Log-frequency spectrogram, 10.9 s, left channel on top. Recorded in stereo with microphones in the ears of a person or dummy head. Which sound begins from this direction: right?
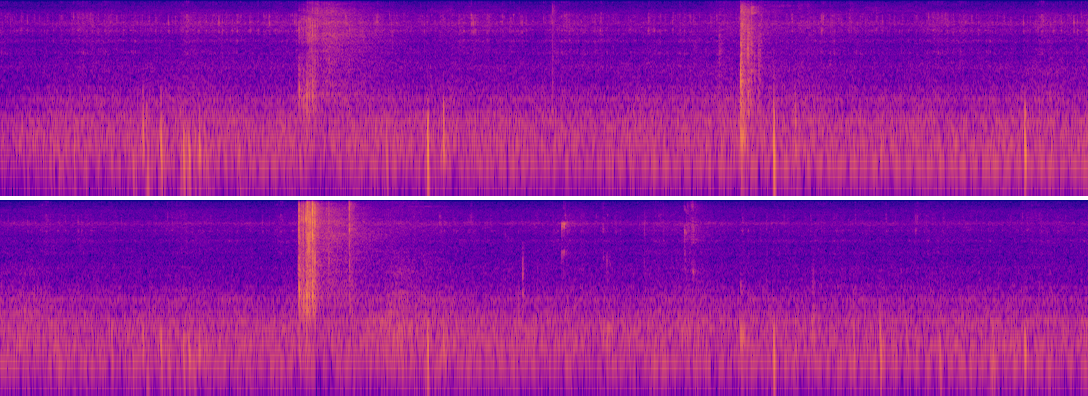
Crumpling, at 3.0 s.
